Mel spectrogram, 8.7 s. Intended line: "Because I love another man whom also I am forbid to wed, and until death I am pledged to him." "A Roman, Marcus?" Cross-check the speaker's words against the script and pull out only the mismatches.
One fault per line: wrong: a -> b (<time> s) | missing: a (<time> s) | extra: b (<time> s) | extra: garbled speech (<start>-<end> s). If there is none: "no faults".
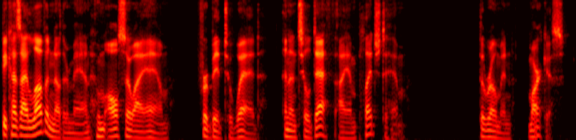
wrong: A -> The (7.2 s)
